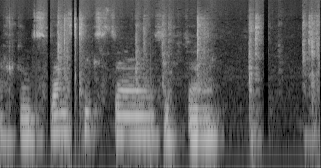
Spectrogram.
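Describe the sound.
Keyboard typing as notes are entered into a document, with quick key clicks running under a voice that talks throughout.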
